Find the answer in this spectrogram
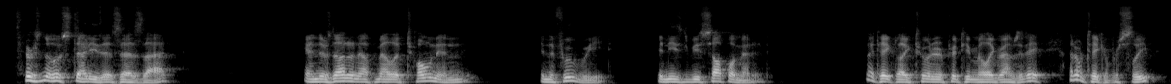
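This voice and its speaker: A somewhat breathy man's voice at a medium pitch, with ordinary pitch variation and a fairly quick pace. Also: long, frequent pauses. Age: 60s. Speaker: health educator. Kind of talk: live-streamed Q&A monologue. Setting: live stream. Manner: animated.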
